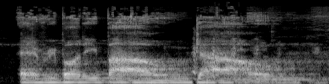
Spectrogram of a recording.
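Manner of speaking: grand, booming god voice, drawn out. Asked by the others for a god voice, the speaker gives one: god voice. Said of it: "have you got a god voice you can give us?".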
